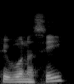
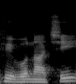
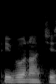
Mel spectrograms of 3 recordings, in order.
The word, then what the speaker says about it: Fibonacci: Marathi we pronounce like Fibonacci but it is actually Fibonacci in Italian so I will prefer the Italian pronunciation Fibonacci series and indeed you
